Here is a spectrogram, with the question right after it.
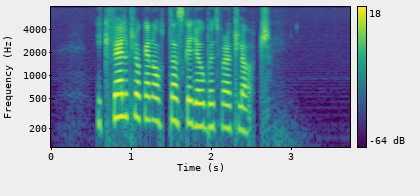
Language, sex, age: Swedish, female, 20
